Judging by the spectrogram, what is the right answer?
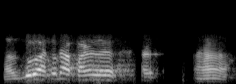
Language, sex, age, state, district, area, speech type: Odia, male, 60+, Odisha, Gajapati, rural, conversation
